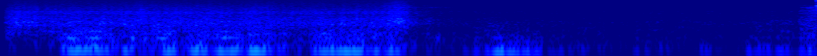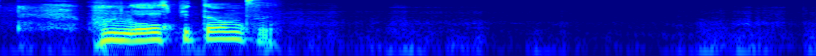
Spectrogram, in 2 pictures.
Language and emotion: Russian, positive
